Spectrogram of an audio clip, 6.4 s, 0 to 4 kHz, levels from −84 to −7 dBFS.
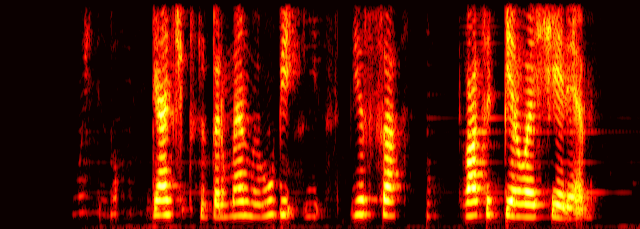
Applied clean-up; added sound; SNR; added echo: neural mask model DeepFilterNet 3.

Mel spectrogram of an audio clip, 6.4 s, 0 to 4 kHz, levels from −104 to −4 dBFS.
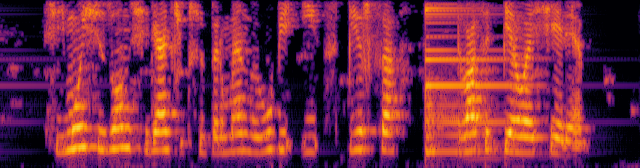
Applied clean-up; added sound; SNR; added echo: classical method spectral subtraction.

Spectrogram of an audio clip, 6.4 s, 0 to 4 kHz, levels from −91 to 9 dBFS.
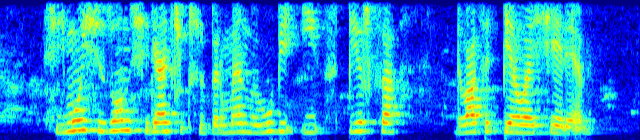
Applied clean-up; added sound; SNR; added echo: none; none; none; none.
